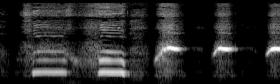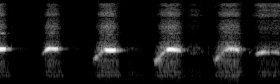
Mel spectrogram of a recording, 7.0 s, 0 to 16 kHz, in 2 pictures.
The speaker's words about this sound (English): So Jo stood beneath the thick green leaves of the old oak and whistled loudly 7 times.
